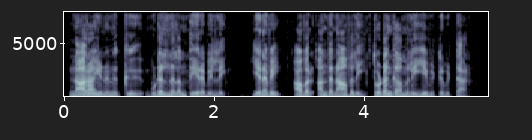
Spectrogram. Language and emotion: Tamil, neutral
